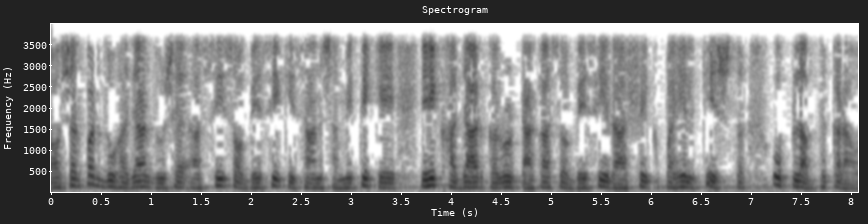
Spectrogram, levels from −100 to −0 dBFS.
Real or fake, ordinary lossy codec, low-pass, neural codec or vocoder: real; none; 3.6 kHz; none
